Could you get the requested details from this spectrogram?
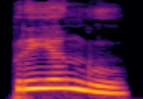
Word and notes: ಪೊರಯಿಂಕೆ: porayiŋke

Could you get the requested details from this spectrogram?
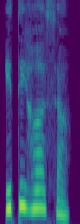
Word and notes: ಇತಿಹಾಸ: itihāsa

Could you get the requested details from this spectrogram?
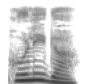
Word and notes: ಹುಳಿಗ: huḷiga

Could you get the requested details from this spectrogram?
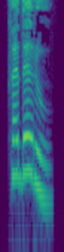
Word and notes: ಖಾತ್ರಿ: Kannada

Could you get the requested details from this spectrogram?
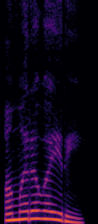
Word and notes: ಅಮರವೈರಿ: Kannada

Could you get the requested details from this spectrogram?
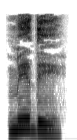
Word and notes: ಮೆದೆ: kannada

